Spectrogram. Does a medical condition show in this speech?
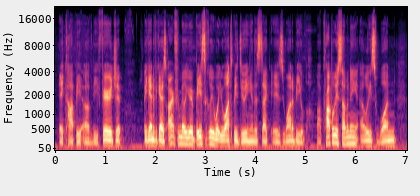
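No.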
